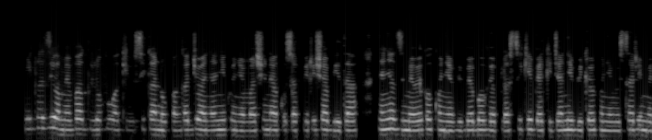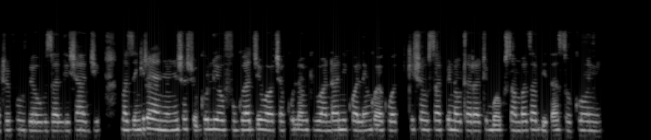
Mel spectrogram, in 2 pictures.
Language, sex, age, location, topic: Swahili, female, 18-24, Nairobi, agriculture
